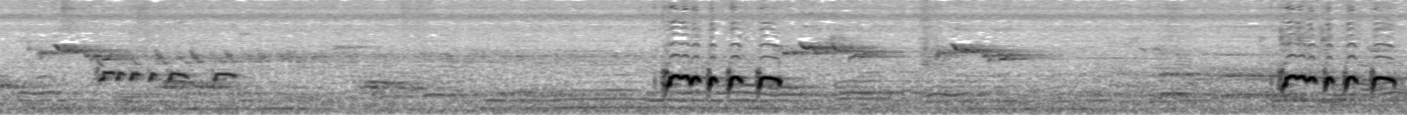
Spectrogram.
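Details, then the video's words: Local Indonesian zebra dove singing, used as a lure so that reluctant birds start calling. Two crisp four-note coo phrases come about three seconds apart, after a fainter, more distant phrase at the start. "Perkutut lokal gacor naikin birahi lawan agar gacor"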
